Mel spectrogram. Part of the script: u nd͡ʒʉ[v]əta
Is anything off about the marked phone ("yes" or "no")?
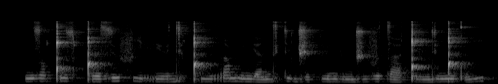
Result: no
